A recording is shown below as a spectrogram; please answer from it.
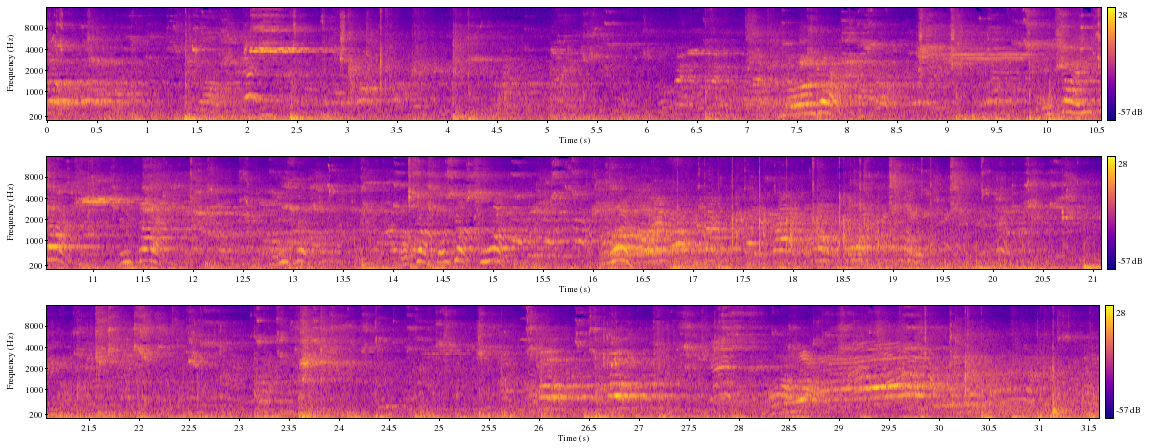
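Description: Basketball dribbled and bounced on a hardwood court during live play, echoing in a large sports hall. Indistinct shouts and chatter from players and courtside people run underneath.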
